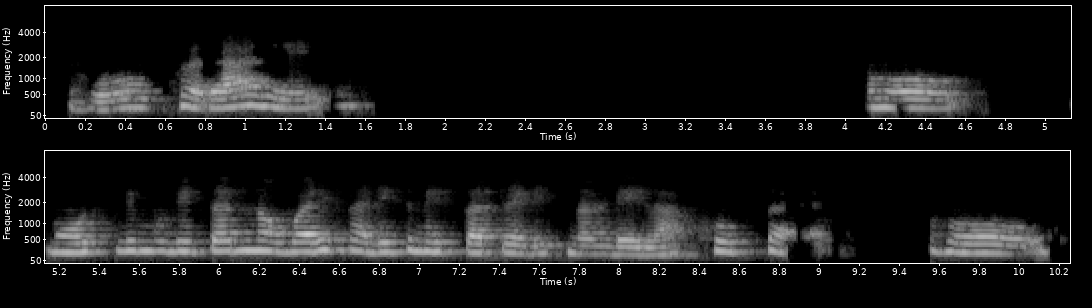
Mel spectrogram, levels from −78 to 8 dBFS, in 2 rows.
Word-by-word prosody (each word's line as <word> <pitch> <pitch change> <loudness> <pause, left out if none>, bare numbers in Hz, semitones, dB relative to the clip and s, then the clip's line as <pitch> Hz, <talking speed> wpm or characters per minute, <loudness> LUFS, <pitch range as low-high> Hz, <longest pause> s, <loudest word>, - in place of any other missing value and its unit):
हो, 165 +1 -3 0.3
खरं 195 -3 +3
आहे. 215 -5 0 2.8
हो, 195 -2 0 0.4
मोस्टली 205 +3 +1
मुली 230 -1 0
तर 235 0 +3
नऊवारी 225 -1 +5
सारीच 215 0 0
नेसतात 215 -3 +1
ट्रेडिशनल 180 -2 -4
डेला 160 +2 0
खूप 220 -2 -1
साऱ्या. 330 -2 -4 0.6
हो. 195 -1 +1
205 Hz, 90 wpm, -25 LUFS, 185-225 Hz, 2.8 s, नऊवारी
